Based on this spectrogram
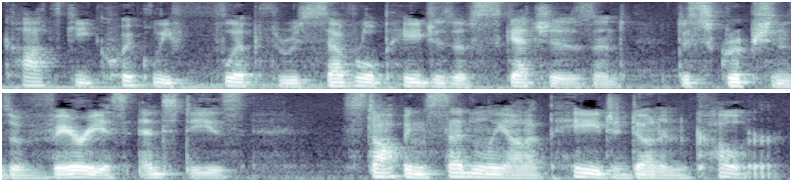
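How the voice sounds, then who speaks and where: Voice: medium pitch, moderate pace, darkish tone, slightly rough. A narrator reading scripted fiction aloud as an audiobook-style story. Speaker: podfic narrator.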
